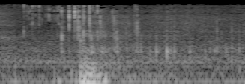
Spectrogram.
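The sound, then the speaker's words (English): Beer glugs briefly into a glass, a soft splashing gurgle that swells for a moment and then trails off into quiet fizzing, with no one talking. The beer is very clear with a light golden color. “And the pour, of which I do.”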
